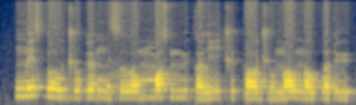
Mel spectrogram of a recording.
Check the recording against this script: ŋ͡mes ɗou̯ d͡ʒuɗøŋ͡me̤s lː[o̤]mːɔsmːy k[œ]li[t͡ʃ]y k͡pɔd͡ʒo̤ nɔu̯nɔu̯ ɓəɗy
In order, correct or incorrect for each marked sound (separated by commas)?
incorrect, correct, correct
